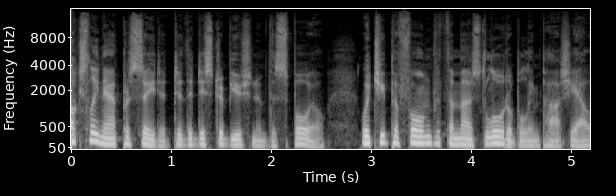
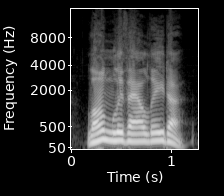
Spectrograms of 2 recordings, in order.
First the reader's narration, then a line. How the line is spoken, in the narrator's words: shouted the yeoman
